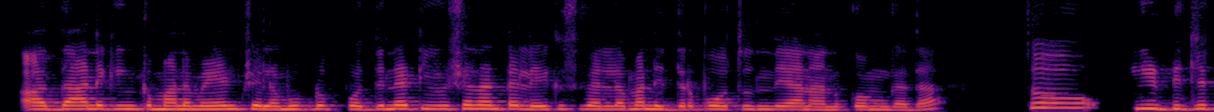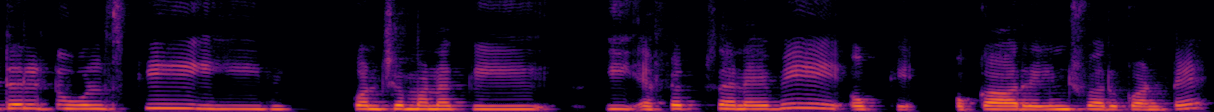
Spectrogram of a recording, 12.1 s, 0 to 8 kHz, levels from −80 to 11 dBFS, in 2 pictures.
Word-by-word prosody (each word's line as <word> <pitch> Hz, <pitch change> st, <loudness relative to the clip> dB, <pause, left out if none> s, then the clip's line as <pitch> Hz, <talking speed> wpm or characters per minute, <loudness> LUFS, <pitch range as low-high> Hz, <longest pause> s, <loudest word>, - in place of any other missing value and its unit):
ఆహ్, 240 Hz, -, +2 dB
దానికి 245 Hz, 0 st, +2 dB
ఇంక 245 Hz, 0 st, 0 dB
మనం 235 Hz, 0 st, +3 dB
ఏం 240 Hz, -, +4 dB
చేయలేము 235 Hz, -2 st, +3 dB
ఇప్పుడు 245 Hz, +1 st, -2 dB
పొద్దున్నే 240 Hz, +3 st, +2 dB
ట్యూషన్ 255 Hz, +1 st, +1 dB
అంటే, 255 Hz, 0 st, 0 dB
లెగిసి 235 Hz, +1 st, -2 dB
వెళ్ళమా 230 Hz, +1 st, 0 dB
నిద్రపోతుంది 225 Hz, 0 st, -2 dB
అని 210 Hz, -, -3 dB
అనుకోము 210 Hz, +1 st, -3 dB
కదా! 210 Hz, +4 st, -5 dB, 0.5 s
సో 345 Hz, -, 0 dB, 0.5 s
ఈ -, -, +5 dB
డిజిటల్ 265 Hz, +3 st, +1 dB
టూల్స్‌కి 265 Hz, +2 st, -1 dB, 0.9 s
కొంచెం 250 Hz, 0 st, +4 dB
మనకి 235 Hz, -1 st, +1 dB, 0.6 s
ఈ -, -, 0 dB, 0.2 s
ఎఫెక్ట్స్ 260 Hz, +3 st, -1 dB
అనేవి 250 Hz, +5 st, +1 dB, 0.3 s
ఓకే. 230 Hz, -1 st, -11 dB, 0.3 s
ఒక 220 Hz, +3 st, -4 dB, 0.2 s
రేంజ్ 230 Hz, +1 st, +3 dB
వరకు 225 Hz, 0 st, 0 dB
అంటే, 215 Hz, +5 st, -2 dB
240 Hz, 150 wpm, -24 LUFS, 225-255 Hz, 0.9 s, ఈ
